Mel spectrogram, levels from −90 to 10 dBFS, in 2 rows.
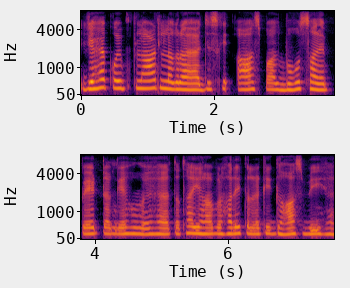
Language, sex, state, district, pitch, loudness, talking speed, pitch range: Hindi, female, Haryana, Charkhi Dadri, 220 Hz, -19 LUFS, 190 wpm, 215-245 Hz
